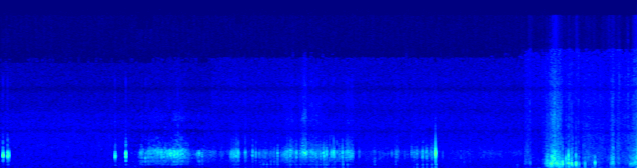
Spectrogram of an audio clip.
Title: Stomach growling at work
